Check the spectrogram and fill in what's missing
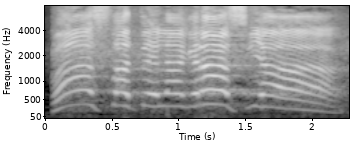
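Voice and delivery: drawn-out, high, full-voiced cry; long ringing pulpit proclamation; triumphant preacher's shout. Real, not acted. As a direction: shout it slowly as the sermon's climax. Climax cry of the sermon.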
